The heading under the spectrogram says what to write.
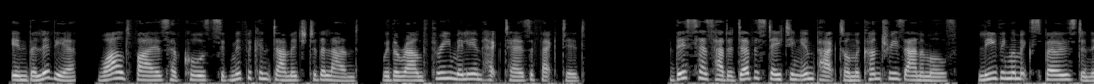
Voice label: Advanced FAST Reading, English; English Newsroom; Bolivias Wildfires Locals Care for Animals Seek International

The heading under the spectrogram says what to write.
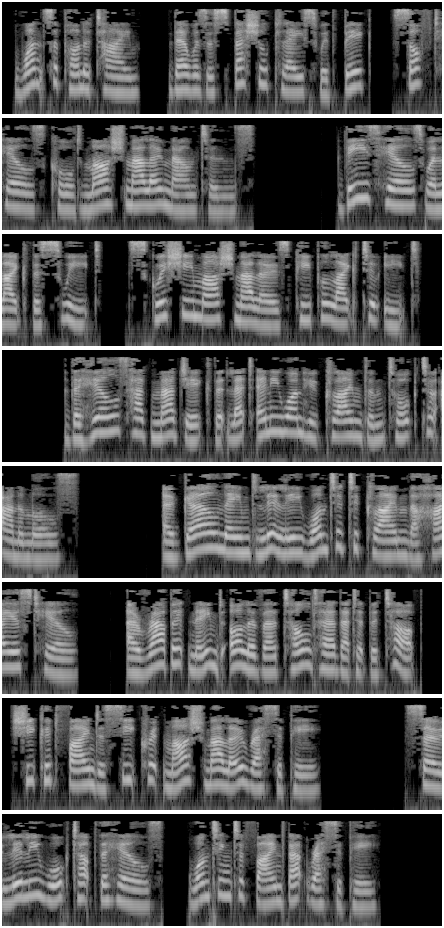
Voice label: ESL Short Stories for Kids Beginner SLOW Reading; The Marshmallow Mountains

